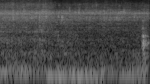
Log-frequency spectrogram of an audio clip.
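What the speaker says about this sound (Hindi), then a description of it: "यानी आधा ग्लास पानी मैं इसमें डालूँगी" Water pours steadily into a pan of cooking vegetables and spices, a broad continuous splashing hiss lasting throughout, close and fairly loud with no talking.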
